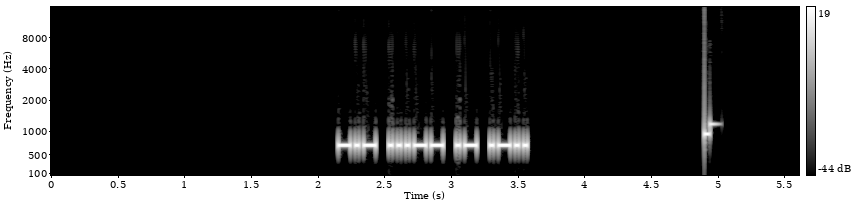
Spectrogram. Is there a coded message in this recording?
Yes: Morse code from 2.2 to 3.6 s, heard as a keyed tone, about 37 wpm, 700 Hz. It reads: K3AL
